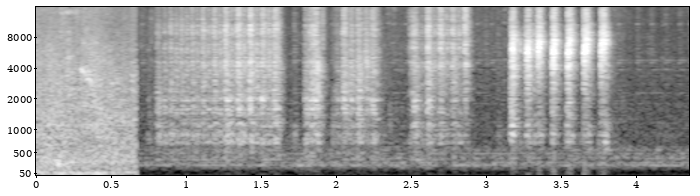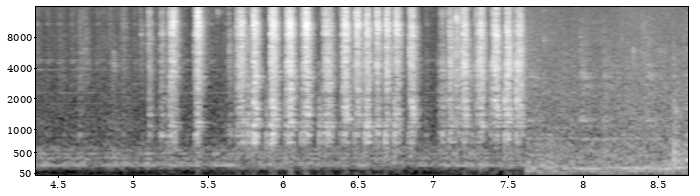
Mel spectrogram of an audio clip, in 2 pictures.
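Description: Hand sanding a thin wooden strip with a piece of sandpaper: bursts of quick back-and-forth rasping strokes, with a pause of about a second in the middle. A bandsaw's running noise stops under a second in.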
